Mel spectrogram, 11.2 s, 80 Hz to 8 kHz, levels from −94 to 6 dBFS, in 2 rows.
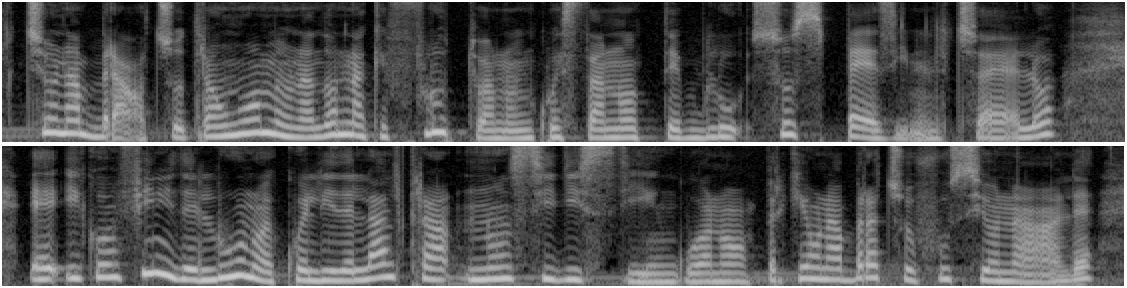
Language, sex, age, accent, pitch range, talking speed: Italian, female, 30-49, native, 180-240 Hz, 175 wpm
